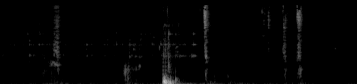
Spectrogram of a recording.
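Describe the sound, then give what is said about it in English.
A gin cocktail of cranberry pomegranate tea, elderflower cordial, lime juice and gin swirled in a glass, with short sloshes of liquid and a few light clinks scattered over a few seconds, one fuller thud in the middle, no voices. “And I'm going to spin it up because I don't want to just get a mouthful of gin.”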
